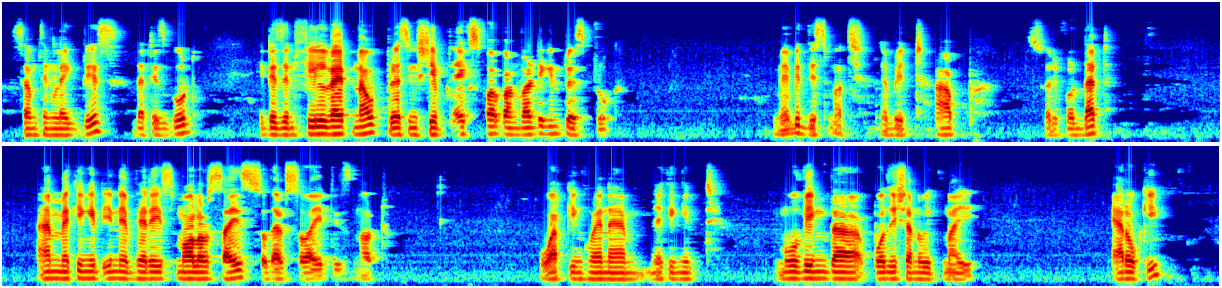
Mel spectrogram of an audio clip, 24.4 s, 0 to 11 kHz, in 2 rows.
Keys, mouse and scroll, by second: 2.0 click, 6.1-8.6 scroll down 1, 8.6 Up, 10.5-17.8 drag, 17.9-20.3 alt+drag, 21.5-24.3 drag.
